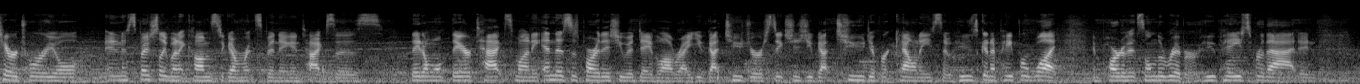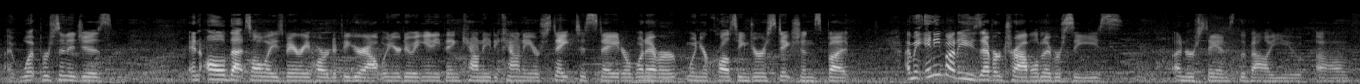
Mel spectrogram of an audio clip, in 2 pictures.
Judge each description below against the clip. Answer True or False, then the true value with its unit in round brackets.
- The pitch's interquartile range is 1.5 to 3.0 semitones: True (2.5 semitones)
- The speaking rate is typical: False (215 wpm)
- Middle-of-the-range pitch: True (175 Hz)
